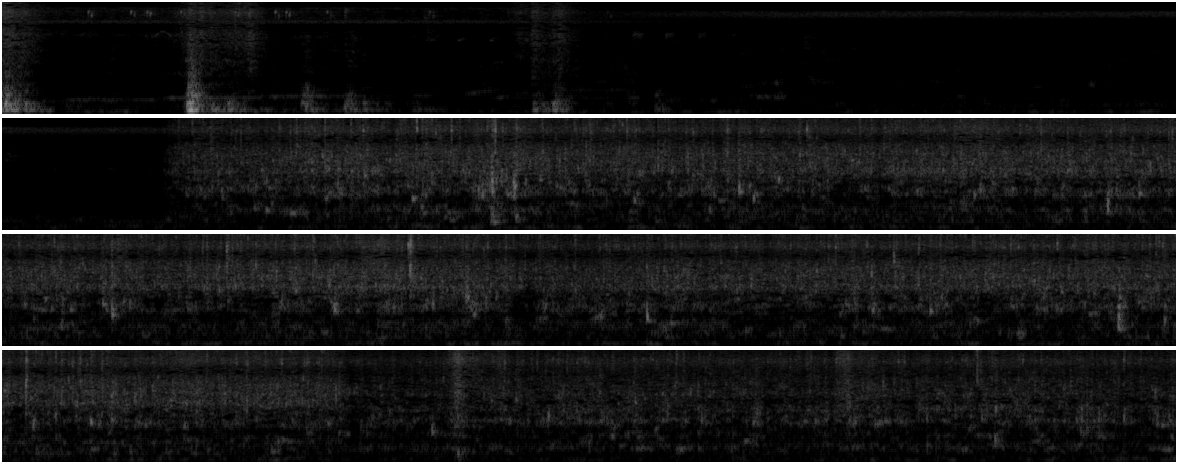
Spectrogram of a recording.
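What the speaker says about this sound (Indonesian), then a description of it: "sekarang kita akan lanjut cuci dulu si bangkuangnya, karena lihat ya bekas-bekas tangan." Jicama being washed under running water: a few brief knocks and faint handling, then a tap opens into a steady close rush of flowing water that continues to the end.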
